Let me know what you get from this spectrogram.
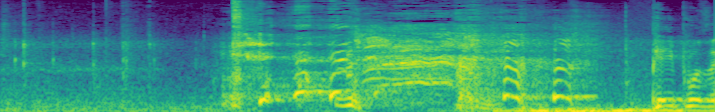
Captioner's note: both laughing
